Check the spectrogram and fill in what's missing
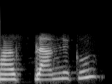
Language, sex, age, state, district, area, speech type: Urdu, female, 30-45, Bihar, Gaya, urban, conversation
